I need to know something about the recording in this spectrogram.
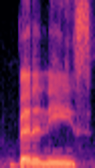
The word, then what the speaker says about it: Beninese: So English, it's Beninese. Okay. In French, it's Beninois for a man, or general, and then for a female, it's Beninoise.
